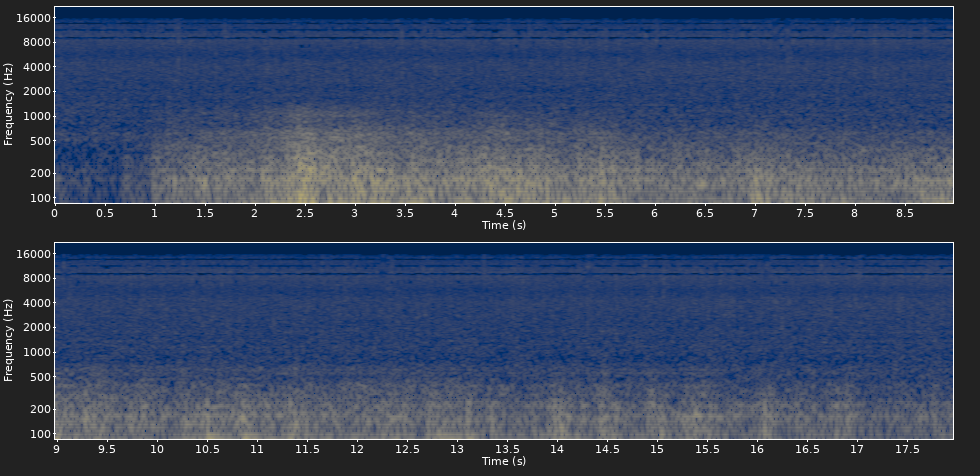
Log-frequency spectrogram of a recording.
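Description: Thunder: a deep rumble breaks in suddenly about a second in, is loudest a second or two later, then rolls on and slowly fades.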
